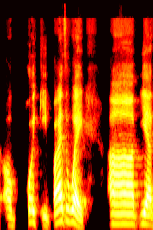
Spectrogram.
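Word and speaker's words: potjie: the interesting thing as well is how oh poiki by the way uh yeah that's how it's actually pronounced and I know from people in South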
